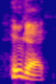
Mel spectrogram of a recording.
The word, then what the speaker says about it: Hygge: Hyg. – Oh yeah. No. Yeah, yeah. – Hygge. – Yes, Hygge. That's how you say it. It's spelled like hyg.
